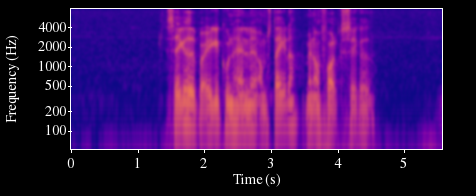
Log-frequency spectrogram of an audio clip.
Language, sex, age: Danish, male, 31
